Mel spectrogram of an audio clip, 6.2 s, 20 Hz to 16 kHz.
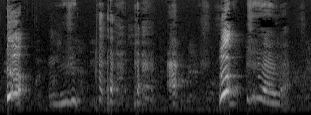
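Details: Hiccups from an adult mother: sharp, abrupt vocal catches, each followed by giggles and laughter from her 19-month-old baby.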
